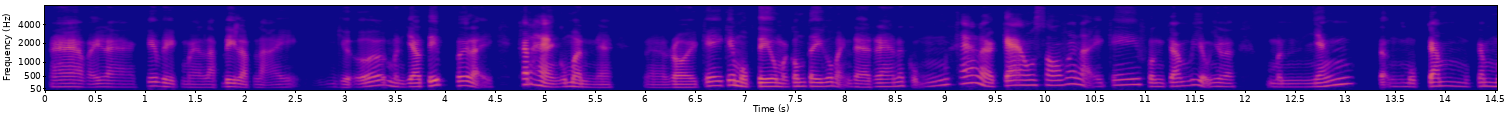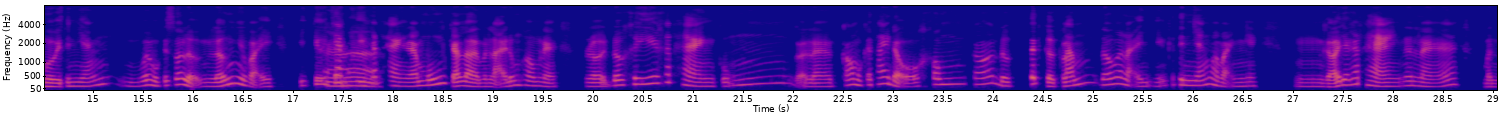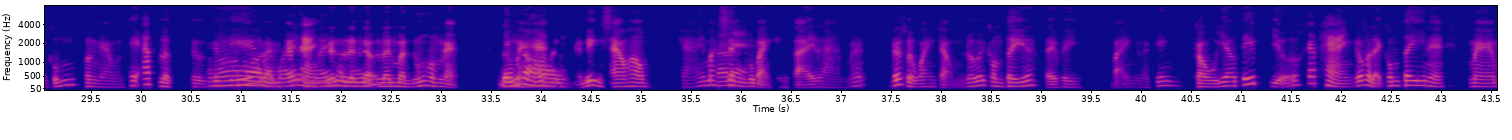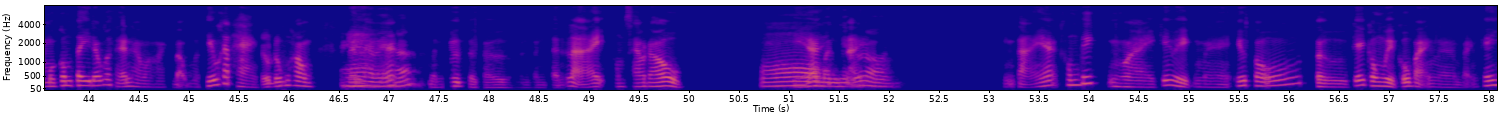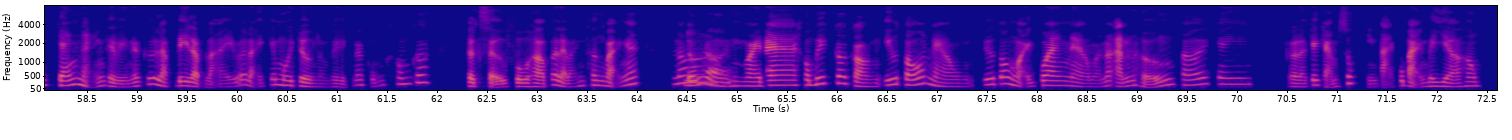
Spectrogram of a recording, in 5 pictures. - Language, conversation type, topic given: Vietnamese, advice, Vì sao công việc hiện tại khiến tôi cảm thấy vô nghĩa?
- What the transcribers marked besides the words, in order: tapping; trusting: "mình cứ từ từ, mình bình tĩnh lại, hông sao đâu!"; drawn out: "Ồ"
